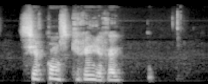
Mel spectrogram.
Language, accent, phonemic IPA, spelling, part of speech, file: French, Canada, /siʁ.kɔ̃s.kʁi.ʁɛ/, circonscrirais, verb, LL-Q150 (fra)-circonscrirais.wav
- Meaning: first/second-person singular conditional of circonscrire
